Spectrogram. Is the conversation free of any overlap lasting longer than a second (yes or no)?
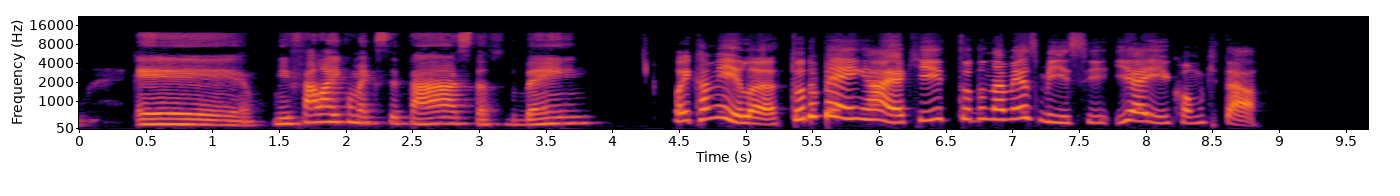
yes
